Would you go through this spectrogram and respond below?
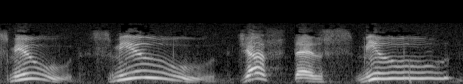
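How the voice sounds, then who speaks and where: A man delivering drawn-out advertising slogans in a 1940s radio style. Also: extremely high pitch, wildly swooping pitch, fairly bright tone. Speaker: advertising pitchman. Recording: muffled old radio recording.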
